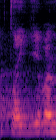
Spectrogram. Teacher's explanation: तय्यबन, तो को पुर पढ़ना है, और बन की तनवीन में भी इख्फा हो रहा है, इसे जल्द इसे की आवाज़ को नाक में छुपा कर पढ़ेंगे।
